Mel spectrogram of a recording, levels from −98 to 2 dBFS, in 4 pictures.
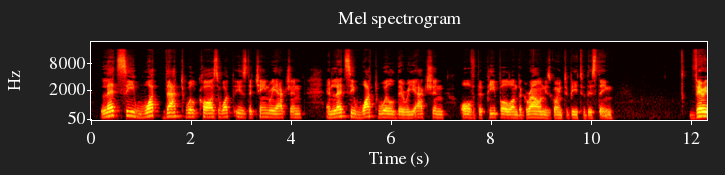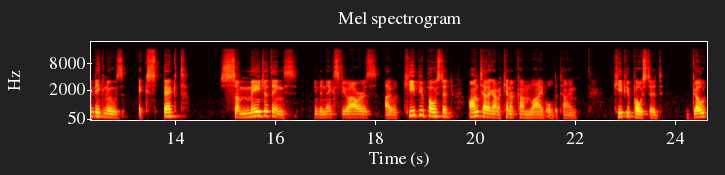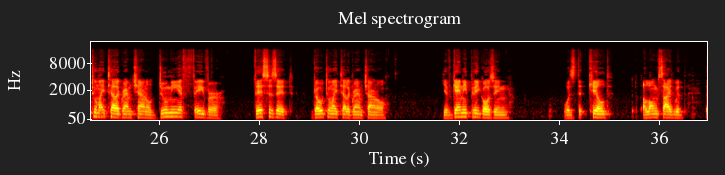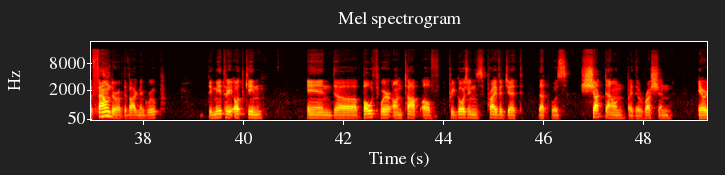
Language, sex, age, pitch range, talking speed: English, male, 30-49, 115-145 Hz, 135 wpm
